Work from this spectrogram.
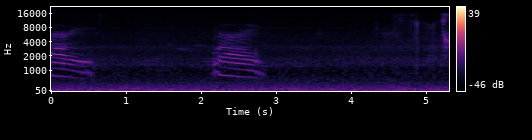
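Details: Talkative tomcat in Lumpini Park giving two loud meows, each a harmonic-rich wail that starts high and slides downward, about two seconds apart, over a steady low rumble of city traffic.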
